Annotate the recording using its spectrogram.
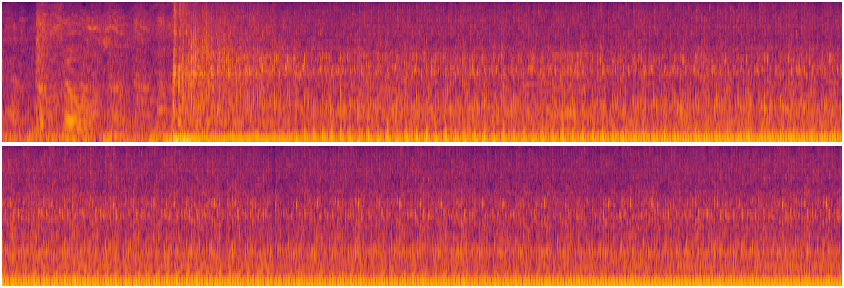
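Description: A car engine idles with a deep, steady rumble.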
